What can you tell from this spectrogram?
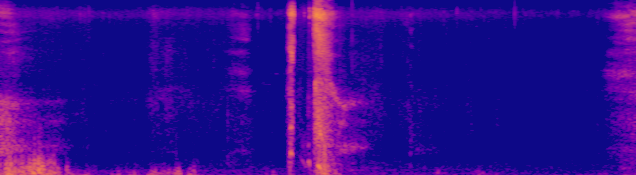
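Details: Female sneezing outdoors after being caught in the rain and getting wet: one sharp sneeze burst with a brief catch before it, over outdoor and rain noise.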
